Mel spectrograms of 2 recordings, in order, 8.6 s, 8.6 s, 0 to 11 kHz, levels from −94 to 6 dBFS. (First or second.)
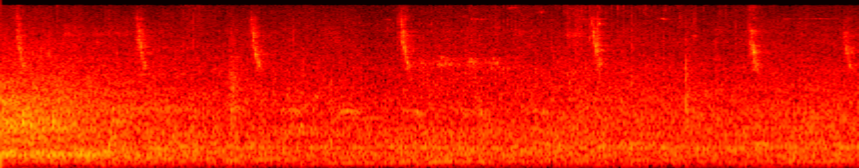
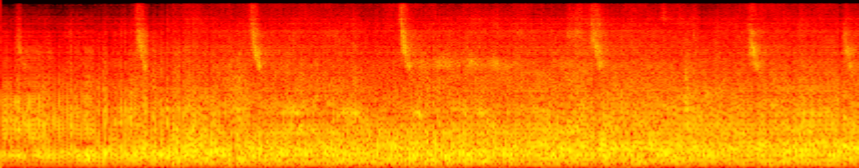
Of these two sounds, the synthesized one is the second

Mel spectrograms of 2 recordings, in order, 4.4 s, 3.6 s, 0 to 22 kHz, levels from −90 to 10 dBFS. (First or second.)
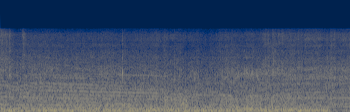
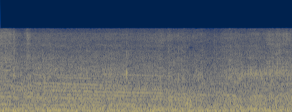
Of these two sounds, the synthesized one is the first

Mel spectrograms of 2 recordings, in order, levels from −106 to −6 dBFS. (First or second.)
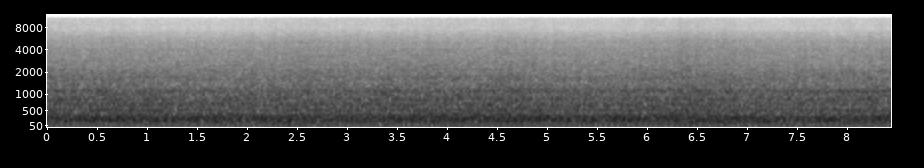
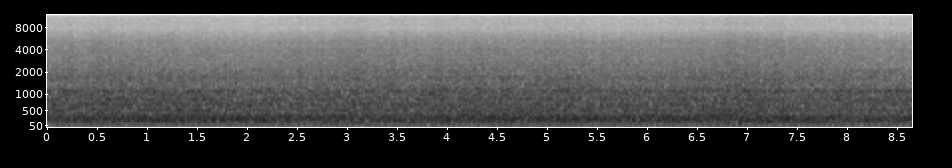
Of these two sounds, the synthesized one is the first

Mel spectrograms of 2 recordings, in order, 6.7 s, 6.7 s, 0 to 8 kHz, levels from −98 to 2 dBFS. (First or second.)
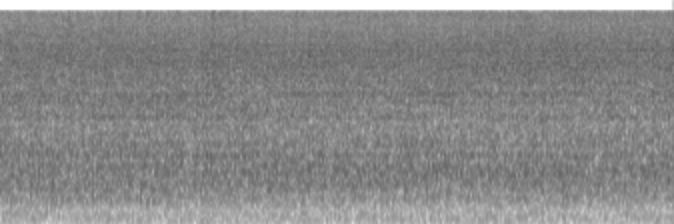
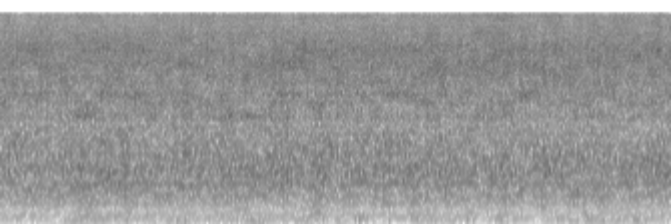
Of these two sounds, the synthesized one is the second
